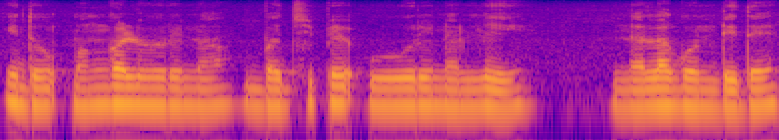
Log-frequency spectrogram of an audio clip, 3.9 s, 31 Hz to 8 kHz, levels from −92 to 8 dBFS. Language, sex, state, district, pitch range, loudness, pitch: Kannada, male, Karnataka, Dakshina Kannada, 115-125 Hz, -20 LUFS, 120 Hz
